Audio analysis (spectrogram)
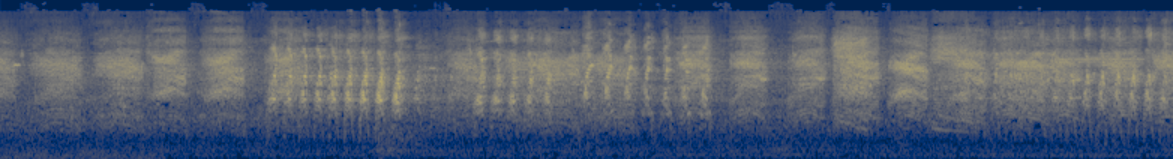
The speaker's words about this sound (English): We leave you this week just north of San Francisco, along the banks of the Russian River. Ed Herman collected these calls of birds and other creatures that echo each morning through the valley.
